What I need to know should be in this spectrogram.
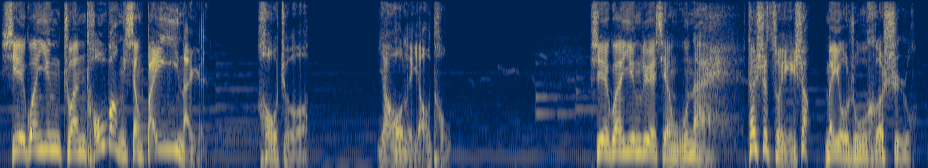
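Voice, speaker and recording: A man's voice: on the high side, big pitch swings, slow, long pauses, soft background music. A man narrating a martial-arts audio drama in a dramatic scripted style.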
